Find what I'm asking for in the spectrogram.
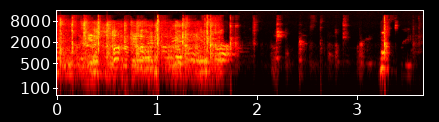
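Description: A short burst of applause at a DMB board meeting, several people clapping together for under two seconds before it stops, followed by scattered quiet talk in the room.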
